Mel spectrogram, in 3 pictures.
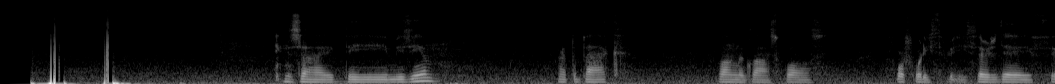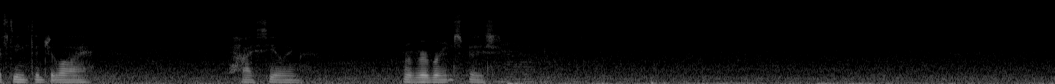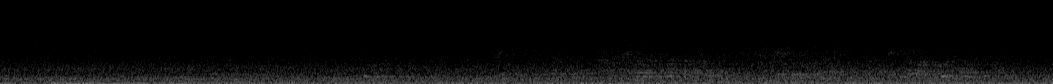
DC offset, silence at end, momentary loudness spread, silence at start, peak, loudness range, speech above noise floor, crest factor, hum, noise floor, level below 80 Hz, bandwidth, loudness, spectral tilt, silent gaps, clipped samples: under 0.1%; 0.5 s; 22 LU; 0.3 s; 0 dBFS; 18 LU; 17 dB; 30 dB; none; -51 dBFS; -34 dBFS; 8 kHz; -33 LUFS; -8 dB/octave; none; under 0.1%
